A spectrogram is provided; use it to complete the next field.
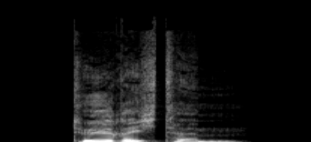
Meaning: strong dative masculine/neuter singular of töricht
- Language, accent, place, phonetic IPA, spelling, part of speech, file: German, Germany, Berlin, [ˈtøːʁɪçtəm], törichtem, adjective, De-törichtem.ogg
